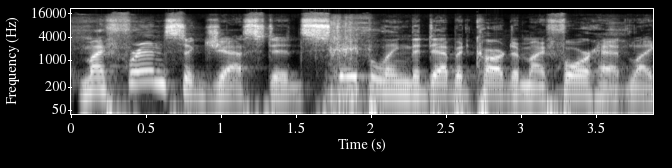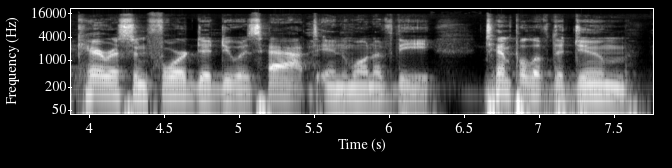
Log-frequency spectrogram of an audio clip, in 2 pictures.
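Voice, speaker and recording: A man's voice: medium pitch, lively intonation, moderate pace, a little hiss or hum. A man co-hosting a podcast with casual comedic banter, riffing in a teasing, profane way. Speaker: podcast co-host.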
